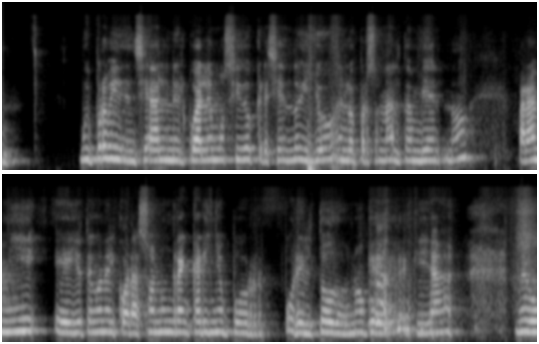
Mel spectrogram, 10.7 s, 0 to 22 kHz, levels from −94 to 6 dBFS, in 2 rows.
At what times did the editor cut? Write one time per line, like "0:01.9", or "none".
0:09.0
